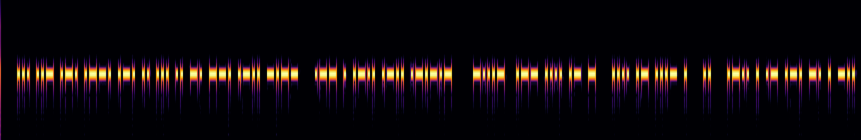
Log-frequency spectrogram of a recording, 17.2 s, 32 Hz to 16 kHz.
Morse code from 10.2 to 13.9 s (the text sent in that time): WHAT HAVE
